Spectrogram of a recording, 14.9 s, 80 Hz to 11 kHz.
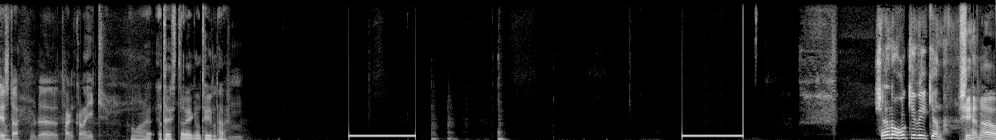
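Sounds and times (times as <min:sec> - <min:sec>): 
speech: 0:00.0 - 0:03.8, 0:13.2 - 0:14.9
phone ringback tone while placing a call: 0:05.2 - 0:06.3, 0:10.2 - 0:11.2.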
